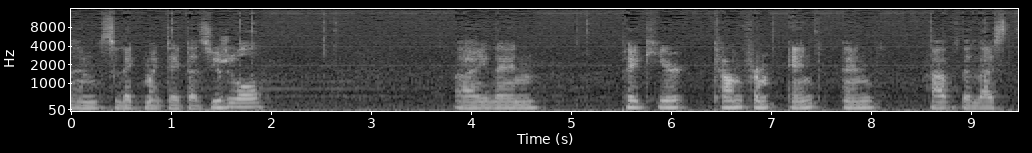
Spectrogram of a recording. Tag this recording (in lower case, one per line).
speech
